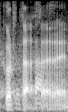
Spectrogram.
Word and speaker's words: Cortázar: Non a caso è lui che ci ha detto che bisogna pronunciare Cortázar.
